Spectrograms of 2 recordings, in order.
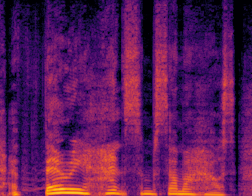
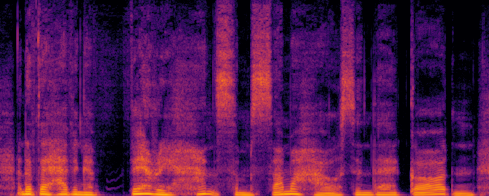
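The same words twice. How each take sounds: First: Put-on "very" lifted higher with girlish delight; eager repeat. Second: Said in the usual way. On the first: A narrator's reading. Harriet repeating the summer house to Emma, higher and delighted. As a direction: gush over the word "very". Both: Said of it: "speak with so much exultation".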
